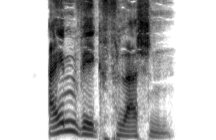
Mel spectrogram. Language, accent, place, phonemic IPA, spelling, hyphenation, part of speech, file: German, Germany, Berlin, /ˈaɪ̯nveːkˌflaʃn̩/, Einwegflaschen, Ein‧weg‧fla‧schen, noun, De-Einwegflaschen.ogg
- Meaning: plural of Einwegflasche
